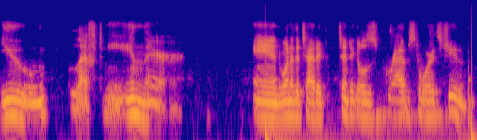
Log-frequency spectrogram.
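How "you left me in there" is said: very slow, drawn-out, gravelly, resonant voice. A tentacled creature turns toward Jude and speaks in Brick's voice, gravelly, supernatural. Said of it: "gravelly and kind of like a supernatural resonance".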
